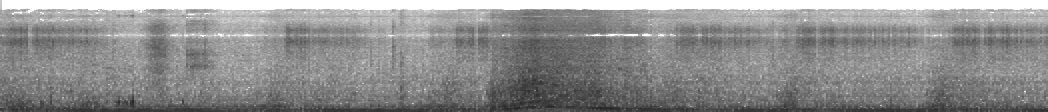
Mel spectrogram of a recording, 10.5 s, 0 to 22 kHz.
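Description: A rally car's engine revs at the start of a special stage at the 2013 Rallye Draguignan Verdon, idling with a low rumble before climbing through a loud, rising rev in the middle and settling back, heard close from inside.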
